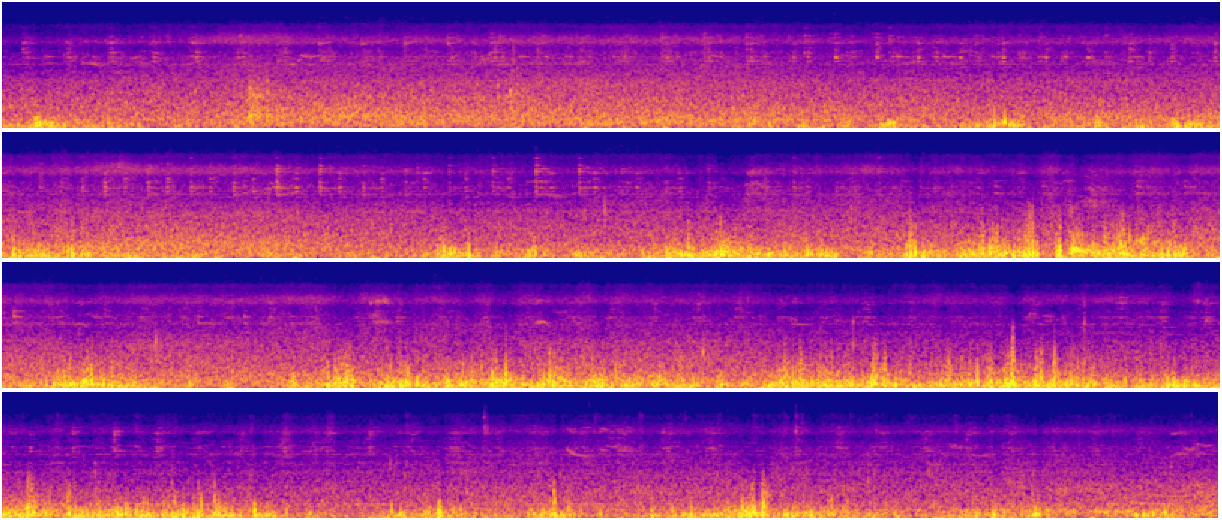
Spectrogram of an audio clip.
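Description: Outdoor ambience picked up by a walked handheld camera: irregular wind rumble buffeting the microphone over a steady background hiss, gustier from about a third of the way in.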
